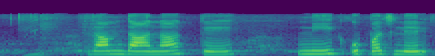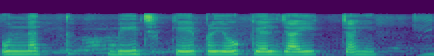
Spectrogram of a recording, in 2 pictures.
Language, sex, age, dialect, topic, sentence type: Maithili, male, 18-24, Eastern / Thethi, agriculture, statement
